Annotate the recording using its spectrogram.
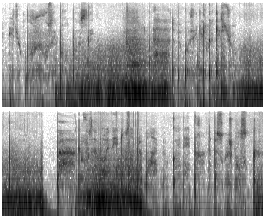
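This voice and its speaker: A woman's relaxed whispering at a very slow pace, with big swings in loudness and noticeable background noise. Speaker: ASMR content creator. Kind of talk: ASMR Q&A to camera. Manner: soft, relaxed.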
